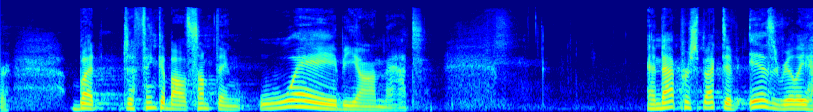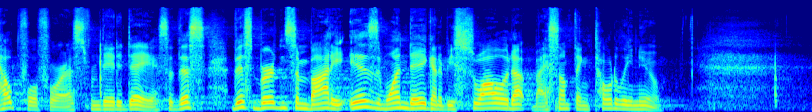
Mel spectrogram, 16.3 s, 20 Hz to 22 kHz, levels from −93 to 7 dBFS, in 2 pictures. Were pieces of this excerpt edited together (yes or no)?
no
